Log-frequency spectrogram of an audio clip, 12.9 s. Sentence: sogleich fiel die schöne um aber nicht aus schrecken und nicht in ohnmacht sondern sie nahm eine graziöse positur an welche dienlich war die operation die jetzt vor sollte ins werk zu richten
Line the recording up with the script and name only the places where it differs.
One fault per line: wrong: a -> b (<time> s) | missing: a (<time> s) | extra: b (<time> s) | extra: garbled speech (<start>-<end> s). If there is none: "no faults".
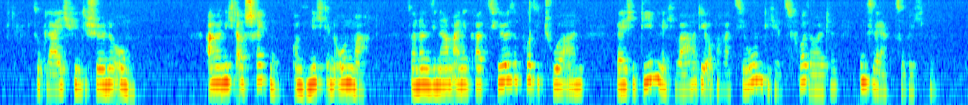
no faults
